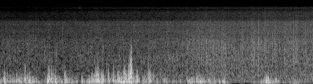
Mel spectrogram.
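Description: Heavy rain with strong wind batters a farm field near castor and cotton crops, a broad steady roar with gusty microphone buffeting and low rumbles throughout.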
